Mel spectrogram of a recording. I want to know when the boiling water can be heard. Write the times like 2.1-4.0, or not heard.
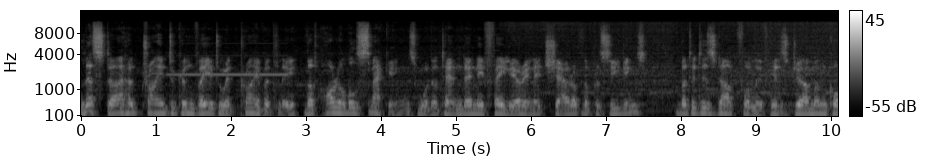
not heard.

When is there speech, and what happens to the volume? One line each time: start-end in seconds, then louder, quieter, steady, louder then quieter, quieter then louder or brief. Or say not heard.
0.0-10.0 steady.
